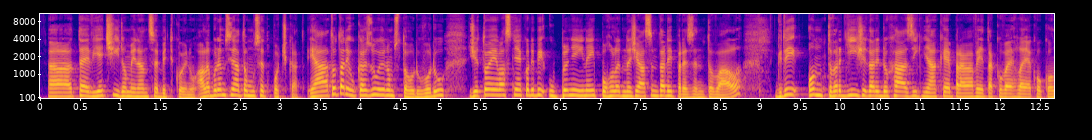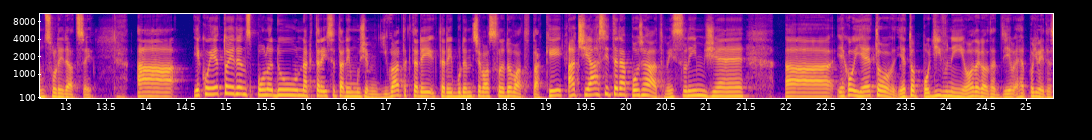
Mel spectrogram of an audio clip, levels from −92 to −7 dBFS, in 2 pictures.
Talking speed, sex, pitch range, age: 190 wpm, male, 135-185 Hz, 30-49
